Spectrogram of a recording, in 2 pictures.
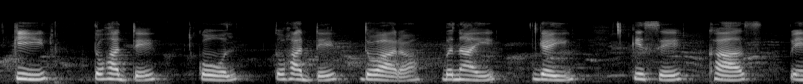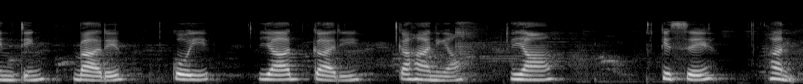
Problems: none marked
